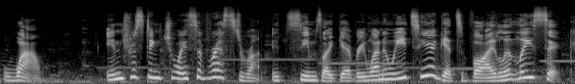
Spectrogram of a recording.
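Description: A woman's voice: medium pitch, big pitch swings, moderate pace, natural voice. A woman playing a good-natured, sardonic reporter in a comic audio drama, talking in a dry, sarcastic way. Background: music.

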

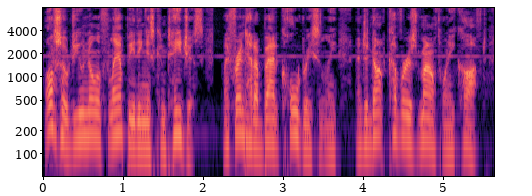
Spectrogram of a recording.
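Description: A man playing an obliging male co-host who reads listener mail in a formal, measured way. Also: a little high, lightly acted. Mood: matter-of-fact.

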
